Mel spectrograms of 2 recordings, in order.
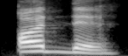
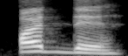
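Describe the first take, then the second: Both takes have the same delivery.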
